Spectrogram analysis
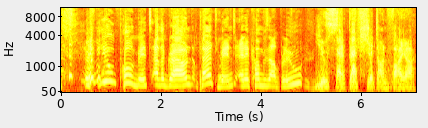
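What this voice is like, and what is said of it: Shouting. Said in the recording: “We're shouting”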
